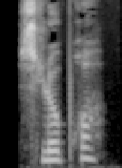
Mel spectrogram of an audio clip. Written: slubre

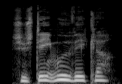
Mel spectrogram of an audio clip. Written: systemudvikler

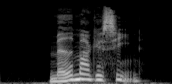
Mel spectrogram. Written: madmagasin

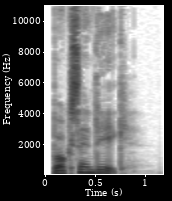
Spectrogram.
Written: box

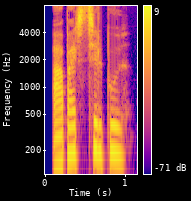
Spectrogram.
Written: arbejdstilbud

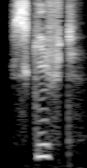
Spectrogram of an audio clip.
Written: skift

